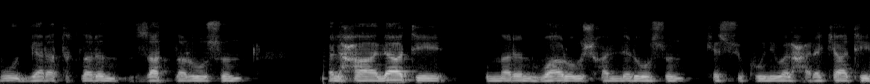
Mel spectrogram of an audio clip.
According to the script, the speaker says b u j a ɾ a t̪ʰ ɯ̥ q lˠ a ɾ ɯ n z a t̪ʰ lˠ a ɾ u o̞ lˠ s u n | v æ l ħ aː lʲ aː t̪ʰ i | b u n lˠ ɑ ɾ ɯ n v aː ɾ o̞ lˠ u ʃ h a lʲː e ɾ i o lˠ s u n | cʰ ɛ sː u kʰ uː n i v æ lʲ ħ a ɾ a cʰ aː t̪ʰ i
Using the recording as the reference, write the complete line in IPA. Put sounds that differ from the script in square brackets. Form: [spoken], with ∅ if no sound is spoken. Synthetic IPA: b u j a ɾ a t̪ʰ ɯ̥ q lˠ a ɾ ɯ n z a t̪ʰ lˠ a ɾ [ɯ] o̞ lˠ s u n | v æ l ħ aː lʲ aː t̪ʰ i | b u n lˠ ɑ ɾ ɯ n v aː ɾ o̞ lˠ u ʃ h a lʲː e ɾ i o lˠ s u n | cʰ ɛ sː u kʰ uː n i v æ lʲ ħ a ɾ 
